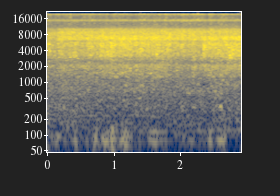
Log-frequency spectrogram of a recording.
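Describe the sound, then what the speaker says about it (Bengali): Heavy rain keeps pouring after a night-long downpour, making a dense, even hiss of falling water that stays steady throughout with no voices. "এখনো বৃষ্টি হইতেছে।"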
